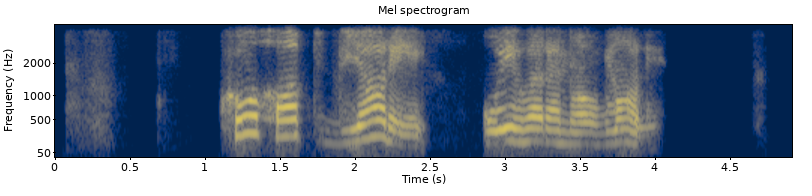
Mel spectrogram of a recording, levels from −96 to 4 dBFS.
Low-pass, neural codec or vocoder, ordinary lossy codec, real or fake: 3.6 kHz; codec, 44.1 kHz, 2.6 kbps, DAC; Opus, 24 kbps; fake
